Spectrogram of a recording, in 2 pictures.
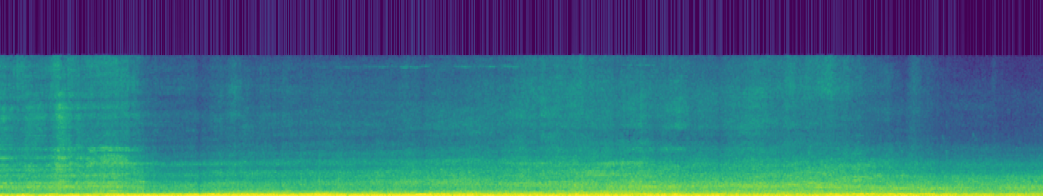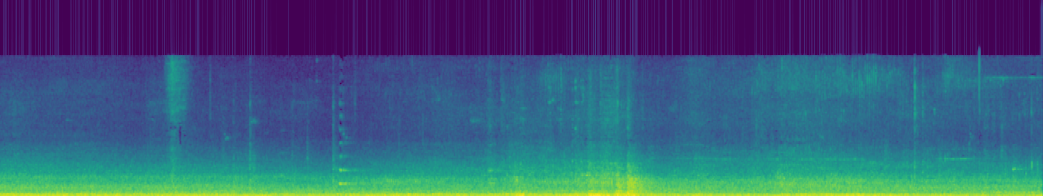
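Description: Urban traffic rumble from passing vehicles, with engine tones gliding up and down during the first half and easing off a little later on.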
